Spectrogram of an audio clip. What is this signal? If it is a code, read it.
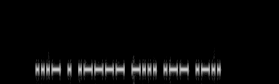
Morse code, heard as a keyed tone, about 46 wpm, 700 Hz. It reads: VE1BWL
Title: DXCC-100 Call Signs - 6 Characters - 45wpm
